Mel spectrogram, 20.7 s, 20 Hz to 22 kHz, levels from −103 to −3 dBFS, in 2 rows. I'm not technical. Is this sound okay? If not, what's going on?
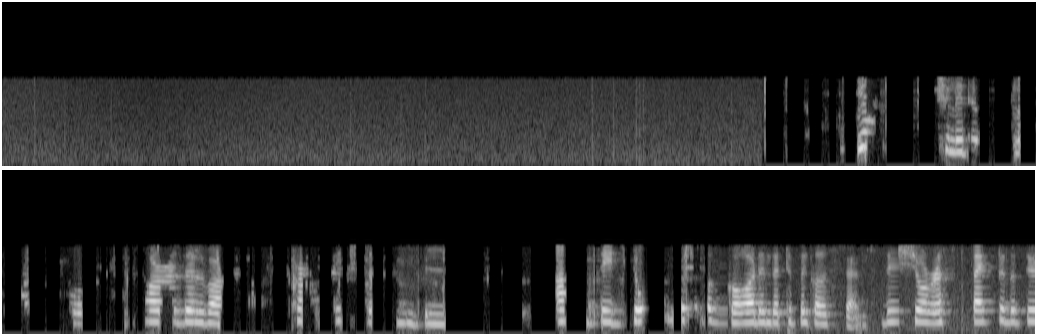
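No. There are five separate problems, some overlapping in time.

Other side's voice leaking through: at 7.6 to 9.18 s, 11.55 to 11.93 s, 12.46 to 12.53 s, 13.96 to 14.79 s and 16.2 to 16.58 s, a second, much fainter voice can be heard under the main one. The person recording was probably hearing the other caller on a loudspeaker, and the part of the call software meant to remove that sound from their microphone likely missed some of it.

Background gated by the echo canceller: from 7.66 to 8.24 s, the room sound suddenly drops away almost to silence for about half a second, then comes back. That is the same echo-removing feature reacting to the loudspeaker by turning the microphone down very hard for a moment, taking the background with it.

Speech suppressed in double talk: between 8.52 and 17.4 s, the main speaker keeps dipping, sounding dull or breaking off in pieces, adding up to about five seconds of damage. 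This likely happened because both people talked at once, and the echo-removing feature couldn't tell the speaker apart from the loudspeaker sound, so it turned both down.

Short concealed packet loss: at 12.24 to 12.28 s there is a tiny smear or wobble. A scrap of the call, about 20 ms, arrived too late, so the receiving end patched the hole by stretching the sound just before it, then blended back into the real audio.

Burst of packet loss: at 16.74 to 16.82 s, 17.52 to 17.61 s and 19.23 to 19.32 s, the sound briefly turns into a held buzz or fading hiss and then jumps ahead. Each time a longer chunk of the call, 60 to 80 ms, went missing in transit. The receiving end filled the gap with a fading copy of the last sound, so whatever was in that gap is lost.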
